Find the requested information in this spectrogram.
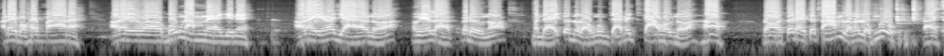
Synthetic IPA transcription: ʔəː˨˧˩ɗə˧jmo˨˩t̚hɛ˧p̚aː˧nɛ˨˩ʔəː˧˩ɗə˧jːɓo˨˦nːa˧mnɛ˨˩zḭ˨nɛ˨˩ʔəː˧˩ɗə˧jnɔ˨˦zaː˨˩jhəː˧nɨ̰˧˥əkŋḭ˧˥əlaː˨˩kkaː˨˦jɗɨ˨˩əŋnɔ˨˦ | mï˨˩ŋ̟ɗe˧˩kaː˨˦jno˧˦˩ɗo̰˧˨ŋ͡mnʊ˧ŋ͡mt͡ɕa̰ː˧˨jnɔ˨˦kaː˧whəː˧nːɨ̰˧˥əɦəː˧ŋ͡m | zo˨˩jt̪əː˨˦jɗə˧jt̪əː˨˦jt̪aː˨˦mlaː˨˩nɔ˨˦lʊ̰˧˩ŋ͡mlu˧ənɗɔ˨˩j

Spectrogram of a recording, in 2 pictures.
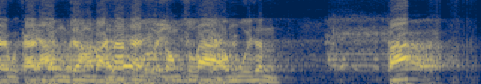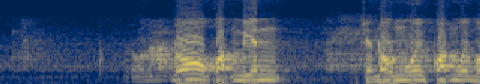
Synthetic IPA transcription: a˧ə˨˩ka˧ɗmt͡ɕə˧nɓaː˧˩aː˧ka˧˩t͡ɕɔ˧ŋsu˧aː˧˩aː˨˩wmu˧əjsə˧n | t̪aː˧ | ɗoː˧ko˧˩ət̪̚mi˧ən | t͡ɕi˨˩ɗoː˧nmu˧əjkŏ˧ət̪̚mu˧əjɓ

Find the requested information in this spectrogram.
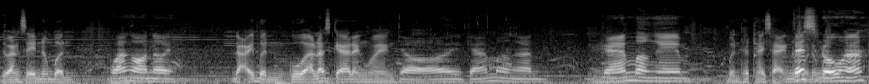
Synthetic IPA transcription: ɗʔaː˧nsḭ˧˨˩nə˧ŋ͡mɓï˨˩ŋ̟ | kwaː˨˦ŋɔ˧˩nʔəː˧j | ɗa̰ː˧˩jɓï˨˩ŋ̟ku˧əʔaː˧laː˦˥skaː˧ɗaː˨˩ŋhwaː˨˩ŋt͡ɕɔː˨˩ʔəː˧jkaː˨˦mʔəː˧nʔa˧jŋ | kaː˨˦mʔəː˧nʔɛ˧m | ɓi˨˩ŋ̟t̪ʰk̚ha̰ː˧˦jsa̰ː˧˩ŋn˦t̪e˦˥szṵ˧˨ɦa̰ː˧˥

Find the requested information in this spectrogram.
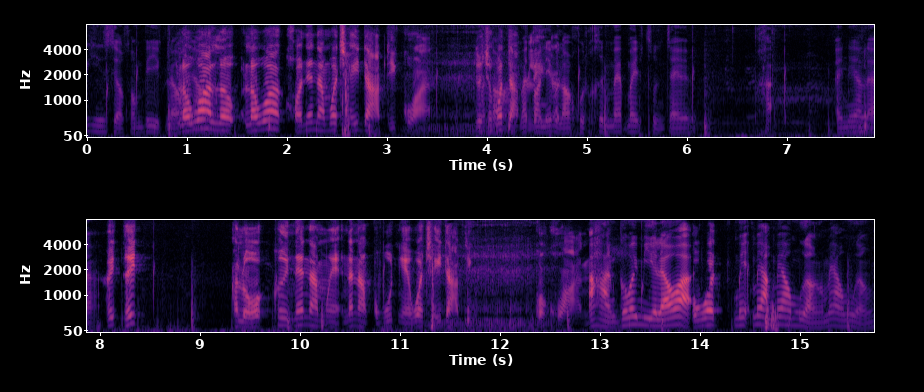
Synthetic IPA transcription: ma˥˩ki˧nsi˨˩˦wsɔː˩˦ŋbiː˧˩˨k̚lɛː˦˥wlɛː˦˥wwaː˥˩la˧˥˩lɛː˦˥waː˥˩kʰɔː˨˩˦nɛ˦˥˨na˧mwaː˥˩t͡ɕʰa˦˥jdaː˨˩p̚diː˧˦kwa̰ː˨˩do˧jt͡ɕʰpʰɔ˦˥˩da̰˨˩˧leː˧˩ni˦˥˩la˧kʰu˨˩t̪̚kʰɯ˥˩nma˥˩ma˥˩so˩˦nt͡ɕa˧j | kʰa̰˧˩ʔa˧ni˦˥a˨˩lɛː˦˥hɤ˦˥jʰɤ˦˥j | kʰa˧loː˨˩˦pʰɯː˧nɛ˦˥na˧mŋa˧˥jnɛ˦˥ʔna˧mʔa˧wu˦˥t̪̚ŋa˧jwaː˥˩t͡ɕʰa˦˥jda̰ː˨˩p̚diː˧˩kwaː˨˩kʰwa̰ː˩˦nʔaː˧ɦaː˩˦nkɔː˥˩ma˥˩jmiː˧lɛː˦˥wʔa˨˩ɔ˦˥waː˥˩ | ma˥˩ma˥˩ja˧˩ma˥˩jʔa˧wmɯ˧˩əŋ˨˩ma˥˩jʔa˧wmɯ˧˩əŋ

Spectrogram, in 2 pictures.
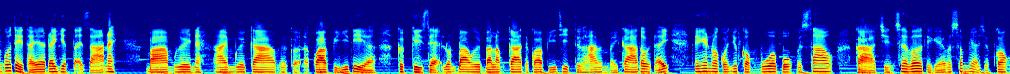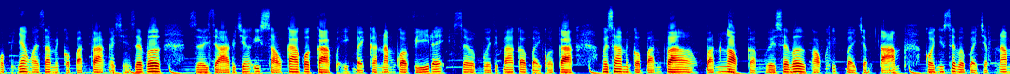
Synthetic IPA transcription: ɛ˧ŋkɔ˨˦t̪ʰe˧˩t̪ʰə˨˦jʔəː˧˩ɗə˧jhḭ˧˨nt̪a̰ː˧˨jzaː˨˦na˨˩j | ɓaː˧mɨ˧əjnɛ˨˩haː˧jmɨ˧əjkaː˧ɣɔ̰˧˨jlaː˨˩kwaː˧vi˨˦t̪ʰi˨˩ʔaː˨˩kɨ˨˩kːi˨˩zɛ̰˧˨lu˧ənɓaː˧mɨ˧əjɓaː˧la˧mkaː˧t̪ʰi˨˩kwaː˧vi˨˦t̪ʰi˨˩t̪ɨ˨˩ɦaː˧jm˧əjmə˨˦jkaː˧t̪ʰo˧jɗə˨˦jt̪ʰe˨˦ŋɛ˧nmaː˨˩kɔ˨˦ɲu˧kə˨˩wmu˧əɓo̰˧˨mɨ˨˩˦saː˧w | kaː˧˩t͡ɕi˨˦nsɛ˧vəː˧t̪ʰi˨˩kɛ˨˦vaː˨˩sə˧wŋ͡mni˧ɛ˧˨˩t͡ɕə˨˩mkɔ˧nkɔ˨˧˩mi˨˦ɲaː˧˩ŋwa̰ː˧˨jzaː˧mï˨˩ŋ̟kɔ˨˦ɓaː˨˦nvaː˨˩ŋkaː˧˩t͡ɕi˨˦nsɛ˧vəː˧zəː˨˦jzaː˨˦ɗɨ˨˦t͡ɕe˧n˧˩ʔi˦˥t̚sa˨˦wkaː˧kwaː˧kaː˨˩k̚vaː˨˩ʔi˦˥t̚ɓə˧˩jkaː˧na˧mkwaː˧vi˨˦ɗə˨˦jsɛ˧vəː˨˩mɨ˨˩əjt̪ʰi˨˩ɓaː˧kaː˧ɓə˧˩jkwaː˧kaː˨˩k̚mː˨˩saː˧wmï̟˨˩kɔ˨˦ɓaː˨˦nvaː˨˩ɓaː˨˦nŋa˨˩wk͡p̚kaː˧˩mɨ˨˩əjsɛ˧vəː˧ŋa˨˩wk͡p̚ʔi˦˥t̚ɓə˧˩jt͡ɕə˨˦mt̪aː˨˦mkɔ˨˦ɲɨ˧˦ŋsɛ˧vəː˨˧˩ɓə˧˩jt͡ɕə˨˦mna˧m

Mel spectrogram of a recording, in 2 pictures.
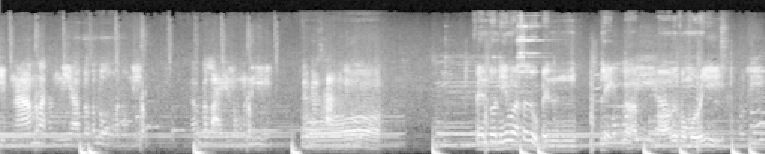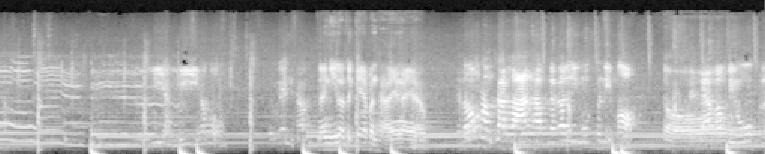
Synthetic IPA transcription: iː˨˩p̚naː˦˥mːaː˧t̪ʰa˧ŋniː˦˥kʰa˦˥p̚lɛː˦˥˩kɔː˥˩lo˧ŋmaː˧t̪o˧niː˦˥lɛː˦˥˩wkɔː˥˩la˨˩˦jlo˧ŋma˧niː˥˩ | la˧˥ka˥˧˩sʰa̰˨˩i˧ | pe˧nt̪u˧ɐ˧niː˦˥bɛ˧waː˧sa˧du˨˩k̚pe˧nle˨˩k̚na˧˦˩kʰa˦˥ʔɔː˦pe˧nkʰo˧muː˧ɾiː˥˩˧ɾiː˥˩˦ | miː˧˩jaː˨˩ŋdiː˧kʰa˦˥p̚ʰːo˨˩˦m˧ | le˥˩nkʰa˦˥p̚na˧˩ŋiː˦˥ɾa˧wt͡ɕa˨˩kɛː˥˩pa˧nɦa̰ː˩˦ja˧ŋa˧jkkʰa˦˥p̪̚aː˨˩t̪ɔ˥˩t̪ɔ˥˩ŋt̪ʰa˧mkʰaː˦˧˩ŋ̚laː˦˥ŋkʰa˦˥p̚lɛː˦˥wkɔ˥˩liː˧mu˦˥t̪̚kʰa˧ni˦˥t̪̚ʔɔː˨˩k̚ | ʔɔː˦˨˦a˨˩aː˧˩a˧p̚i˦˥w

